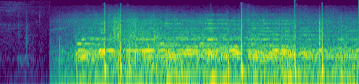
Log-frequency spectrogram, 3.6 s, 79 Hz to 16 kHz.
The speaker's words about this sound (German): Mit Multimedia-Spektakel und einem gigantischen Feuerwerk feierte Valencia 2005 die Eröffnung des Palau de las Arts, des kühn geschwungenen, weiß gekachelten Herzstücks seiner Ciudad de las Arts y las Ciencias.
